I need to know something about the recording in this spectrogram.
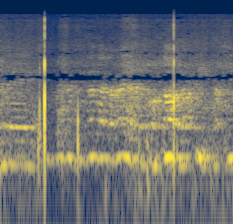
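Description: Indistinct voices in the background, with two sharp clicks: one about half a second in and one near the end.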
